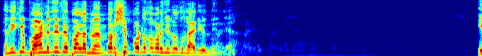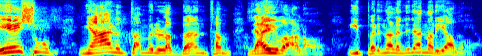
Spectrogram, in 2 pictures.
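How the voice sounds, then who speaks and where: A man preaching a sermon in church during a feast. He keeps firing questions at the congregation and answering them himself, and he swings from soft murmurs to loud exhortation. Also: sits high, normal speed, long pauses.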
